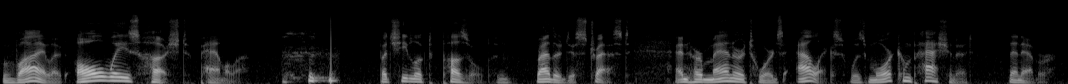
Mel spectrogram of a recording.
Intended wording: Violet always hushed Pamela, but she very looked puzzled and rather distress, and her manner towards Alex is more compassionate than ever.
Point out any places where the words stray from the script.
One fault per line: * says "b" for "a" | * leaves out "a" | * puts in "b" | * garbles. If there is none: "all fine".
* leaves out "very"
* says "distressed" for "distress"
* says "was" for "is"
